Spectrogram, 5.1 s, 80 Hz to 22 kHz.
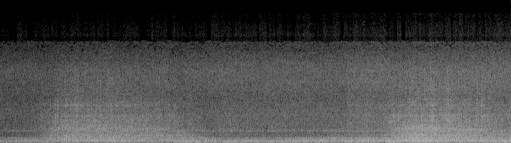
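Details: Loud continuous rushing air with slow swells, like breaths against strong flow, from a Philips Respironics DreamWear gel nasal pillows CPAP mask with pressure raised to 20, worn while sitting up.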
